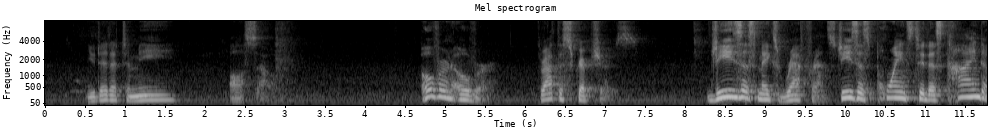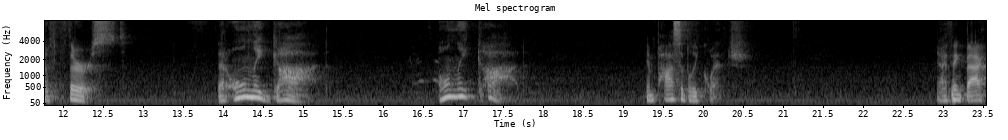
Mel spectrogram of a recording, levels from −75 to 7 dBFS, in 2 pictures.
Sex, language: male, English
